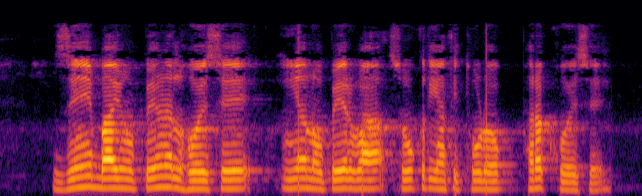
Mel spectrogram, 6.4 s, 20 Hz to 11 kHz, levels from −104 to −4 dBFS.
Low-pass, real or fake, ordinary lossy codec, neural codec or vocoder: 7.2 kHz; real; MP3, 48 kbps; none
